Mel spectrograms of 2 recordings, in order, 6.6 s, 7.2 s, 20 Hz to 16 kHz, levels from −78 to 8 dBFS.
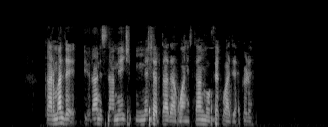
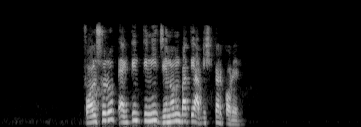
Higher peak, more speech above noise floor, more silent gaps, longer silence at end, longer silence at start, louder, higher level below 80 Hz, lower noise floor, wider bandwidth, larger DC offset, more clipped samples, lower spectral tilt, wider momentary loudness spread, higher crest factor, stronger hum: about the same, 0 dBFS vs -2 dBFS; second, 53 dB vs 64 dB; neither; second, 1.55 s vs 2.45 s; second, 0.95 s vs 1.7 s; second, -24 LUFS vs -14 LUFS; second, -64 dBFS vs -56 dBFS; about the same, -78 dBFS vs -78 dBFS; about the same, 7.8 kHz vs 8 kHz; neither; neither; about the same, -3.5 dB/octave vs -4.5 dB/octave; first, 12 LU vs 6 LU; first, 26 dB vs 16 dB; neither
